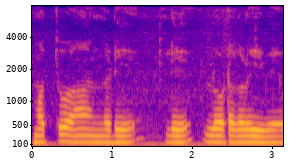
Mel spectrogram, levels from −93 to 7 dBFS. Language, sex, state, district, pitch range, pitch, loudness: Kannada, male, Karnataka, Koppal, 135-140 Hz, 135 Hz, -13 LUFS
